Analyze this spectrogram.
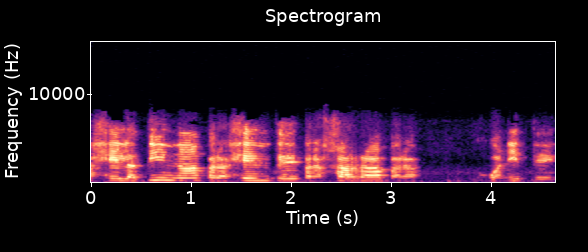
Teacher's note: la velar sorda para gelatina, para gente, para jarra, para juanete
